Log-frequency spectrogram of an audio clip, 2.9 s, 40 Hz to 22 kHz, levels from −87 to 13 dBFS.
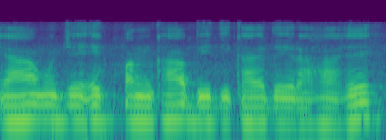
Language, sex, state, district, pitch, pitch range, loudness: Hindi, male, Arunachal Pradesh, Lower Dibang Valley, 100 Hz, 95-105 Hz, -15 LUFS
